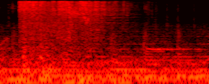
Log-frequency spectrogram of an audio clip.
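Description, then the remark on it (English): A temporal device is struck to reset time: a sharp strike followed by a loud burst of shattering as it breaks, with bright crackling debris for about a second before it settles into a low rumbling hum. “It's this temporal doodad. I can reset time by hitting it like this.”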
